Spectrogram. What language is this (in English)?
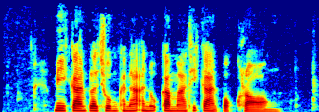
Thai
